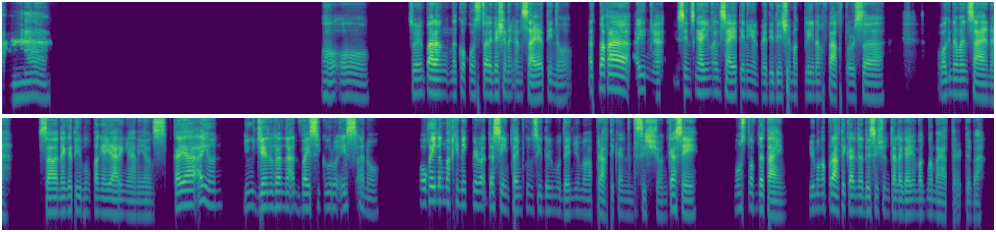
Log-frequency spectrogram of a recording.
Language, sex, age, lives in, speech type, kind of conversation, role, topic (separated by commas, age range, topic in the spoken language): Filipino, male, 20-24, Philippines, conversation, podcast, guest, May kuwento ka ba tungkol sa pagkakataong sinunod mo ang kutob mo?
